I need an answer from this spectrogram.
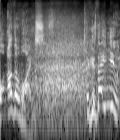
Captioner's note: audience laughs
